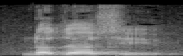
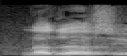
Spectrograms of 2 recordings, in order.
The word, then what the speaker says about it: নাজাসী: হাবাসার দিকে হিজরত করবেন নাজাসী লোকেরা কেউ নাজ্জা বলে এটা সঠিক উচ্চারণ নাজাসী বাদশা নাজাম হিজরত করে ওখানে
